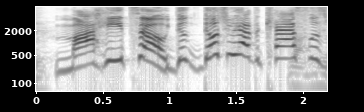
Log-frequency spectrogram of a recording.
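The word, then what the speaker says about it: Mahito: It's like Mjito but with a a mjito. You drink mojitos, don't you?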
